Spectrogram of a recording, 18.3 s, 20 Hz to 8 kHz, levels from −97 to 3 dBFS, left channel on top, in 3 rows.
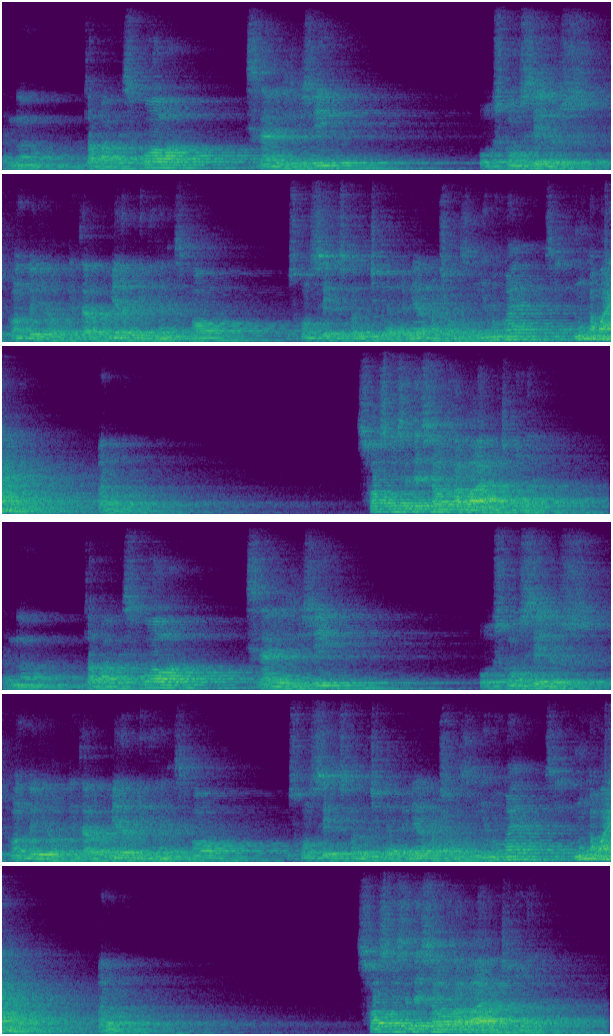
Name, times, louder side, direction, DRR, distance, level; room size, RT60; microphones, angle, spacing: voice 1, 0.0-0.4 0.8-1.8 2.4-3.3 4.8-5.8 6.1-8.2 8.9-12.4 13.1-13.5 15.7-17.5, right 1 dB, 5° left, -8 dB, 1.9 m, -28 dB
13.0 x 6.2 x 2.8 m, 2.8 s
head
